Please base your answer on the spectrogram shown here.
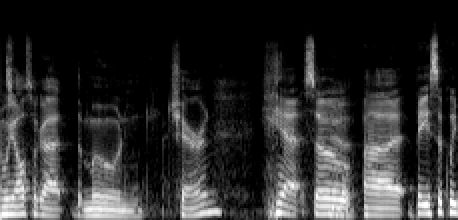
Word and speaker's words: Charon: his wife Charlene so he says that you pronounce it like Char as you were going to say Charlene and then on so Charon okay and that like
